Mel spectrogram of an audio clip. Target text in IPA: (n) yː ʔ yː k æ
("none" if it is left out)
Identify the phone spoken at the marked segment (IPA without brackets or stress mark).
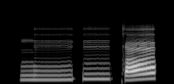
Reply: n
